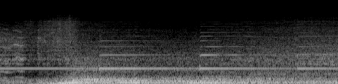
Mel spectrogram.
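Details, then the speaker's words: 1994 Ford F150 at key-on, engine not started, after fuel pump wiring was heat-shrunk and the system primed a few times. A faint, even high hum starts at key-on and holds steady as the fuel pump kicks on. Normal priming; the rear tank is checked next. "All right, I already primed it a few times. It should start right up. I hear the fuel pump kick on."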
